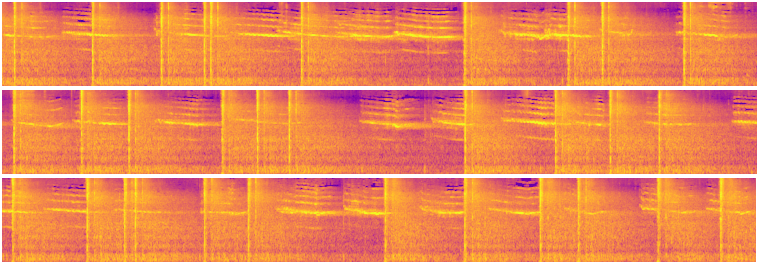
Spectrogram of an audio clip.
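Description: A fireworks display going off: sharp bangs one or two a second, with short high whistles and a low rumble between them.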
